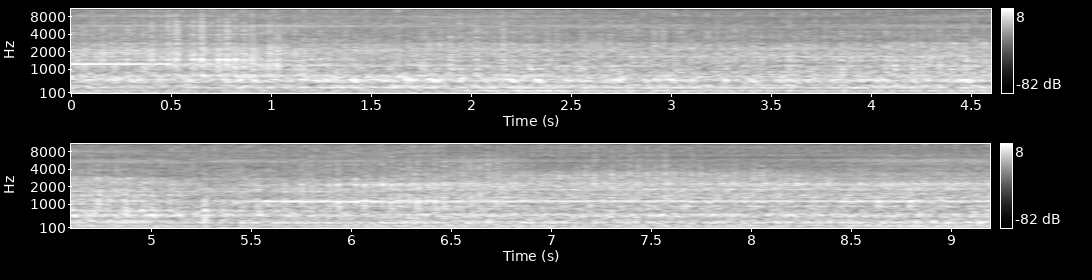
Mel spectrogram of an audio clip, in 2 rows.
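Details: 2003 Hyundai Tiburon petrol engine idling: light, uneven metallic rattle at the timing belt end that comes and goes; owner suspects tensioner or belt, not confirmed.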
